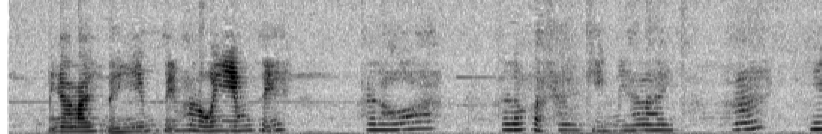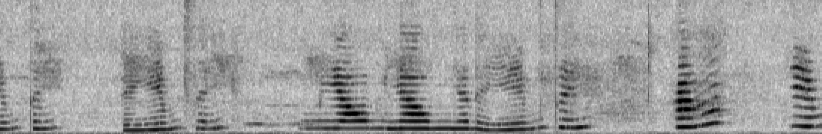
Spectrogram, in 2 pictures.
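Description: A corgi gives a run of drawn-out, whiny, yodelling vocalizations that bend up and down in pitch.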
